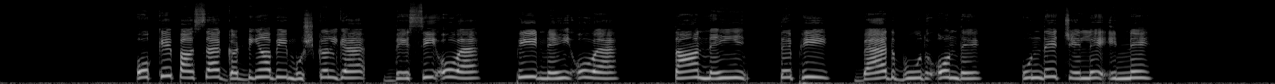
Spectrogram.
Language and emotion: Dogri, neutral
